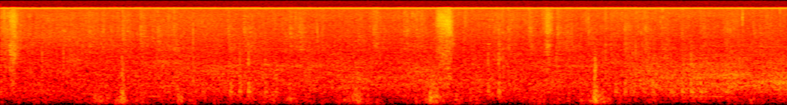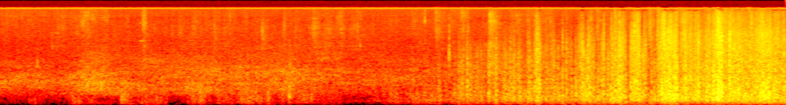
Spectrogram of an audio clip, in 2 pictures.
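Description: A flock of pigeons flaps its wings overhead.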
